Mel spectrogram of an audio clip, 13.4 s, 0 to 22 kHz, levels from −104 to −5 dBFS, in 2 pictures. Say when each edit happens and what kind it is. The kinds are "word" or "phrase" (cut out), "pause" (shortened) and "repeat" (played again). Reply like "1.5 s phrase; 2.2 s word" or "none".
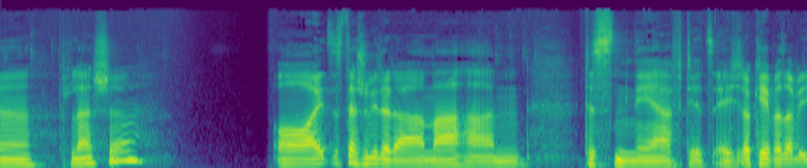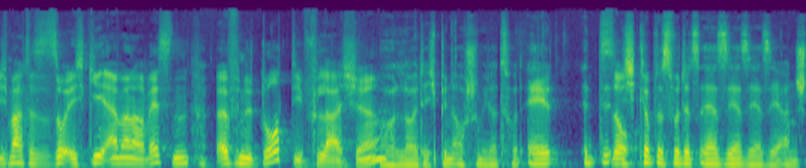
none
